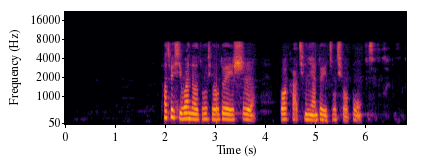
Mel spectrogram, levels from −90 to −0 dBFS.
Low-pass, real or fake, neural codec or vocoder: 7.2 kHz; real; none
